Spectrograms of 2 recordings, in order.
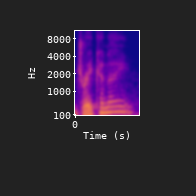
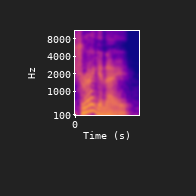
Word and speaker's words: Dragonite: Oh, draconite. Draconite. Is that how it's spelled? Hold on. Now I'm curious. No, it's Dragonite. I'm about to say I knew I wasn't tripping. Dragonite.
